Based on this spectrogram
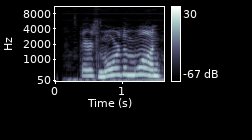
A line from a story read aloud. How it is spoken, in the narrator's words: cried another man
